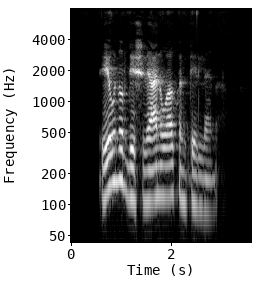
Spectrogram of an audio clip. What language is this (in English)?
Kabyle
